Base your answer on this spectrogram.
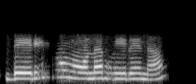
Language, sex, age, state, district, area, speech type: Telugu, female, 30-45, Telangana, Komaram Bheem, urban, conversation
